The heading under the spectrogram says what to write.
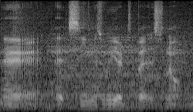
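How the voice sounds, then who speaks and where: A young man from Scotland, a student and stand-up comedian, chatting casually and in a low-key way in an interview. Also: normal speed. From Scotland (Glasgow). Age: young adult. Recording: street noise outdoors.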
